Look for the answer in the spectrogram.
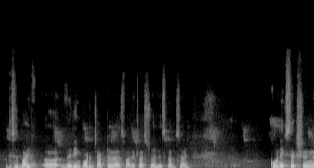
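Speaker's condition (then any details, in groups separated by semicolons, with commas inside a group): No condition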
